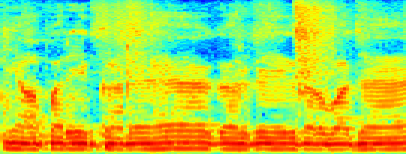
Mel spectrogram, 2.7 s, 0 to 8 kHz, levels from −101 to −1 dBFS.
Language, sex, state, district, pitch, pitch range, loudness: Hindi, male, Uttar Pradesh, Shamli, 105 Hz, 105-110 Hz, -12 LUFS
